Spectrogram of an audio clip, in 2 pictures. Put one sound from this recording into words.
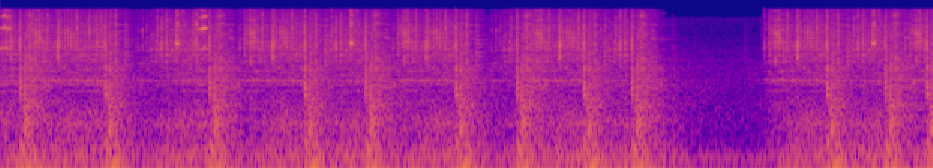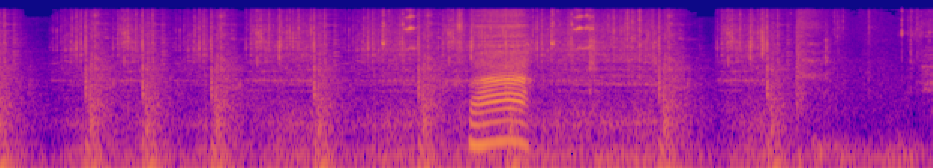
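A mechanism clicks and grinds steadily as window panels turn.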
